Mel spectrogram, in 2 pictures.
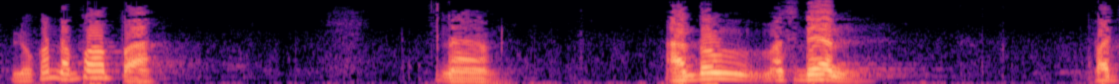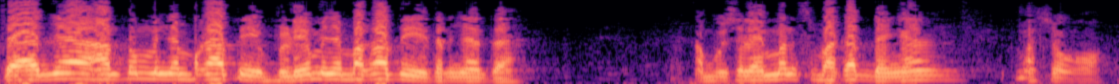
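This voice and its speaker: A man teaching an Arabic grammar class, calling on students in turn and patiently talking through each answer. His voice sits a little higher than most men's. The room recording carries a long, ringing reverb. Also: lively intonation, normal speed, pauses often. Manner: quizzes students in turn, explains patiently, jokes and laughs. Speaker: religious teacher. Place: classroom study circle.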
